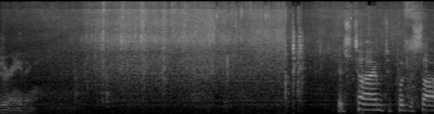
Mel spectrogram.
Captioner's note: meat sizzling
